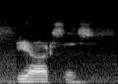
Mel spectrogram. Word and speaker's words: Deoxys: So it, it all leads to a cosmic clash between Mega Rayquaza and I don't know how to say it, but Dexus or Deoxys. – Deoxys.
